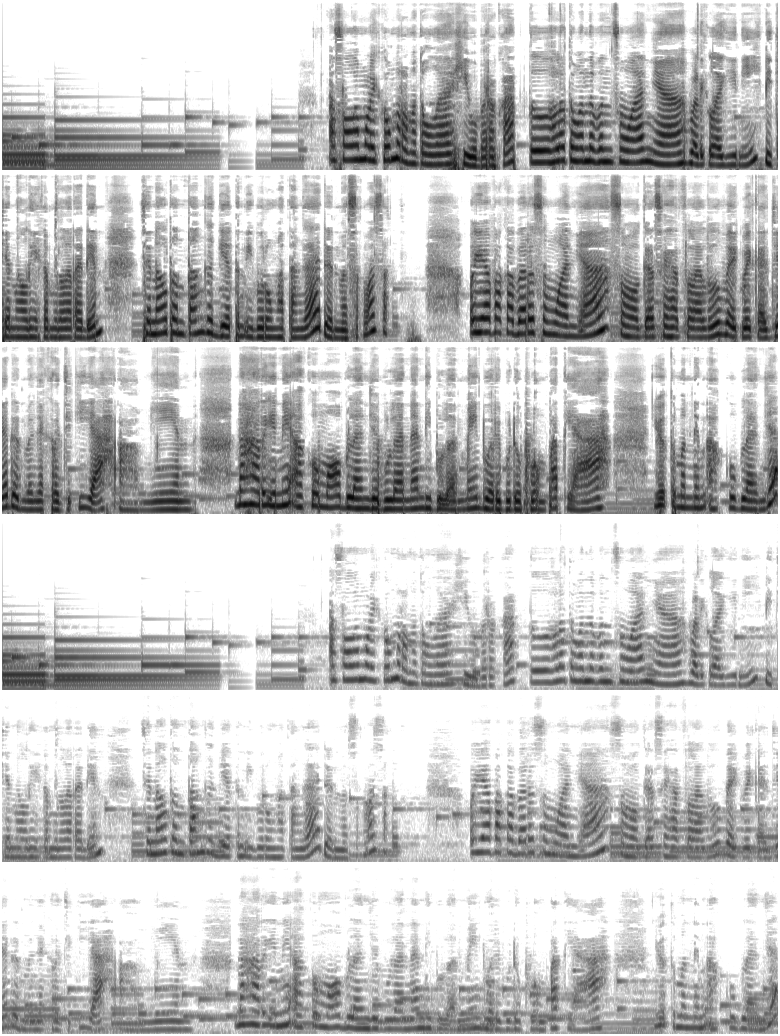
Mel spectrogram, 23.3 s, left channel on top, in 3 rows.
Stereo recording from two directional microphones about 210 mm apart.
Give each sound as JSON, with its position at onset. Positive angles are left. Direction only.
{"t": 0.0, "sound": "electric piano", "side_deg": 0}
{"t": 3.3, "sound": "a woman's voice", "side_deg": 45}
